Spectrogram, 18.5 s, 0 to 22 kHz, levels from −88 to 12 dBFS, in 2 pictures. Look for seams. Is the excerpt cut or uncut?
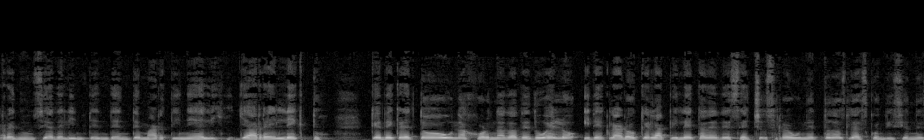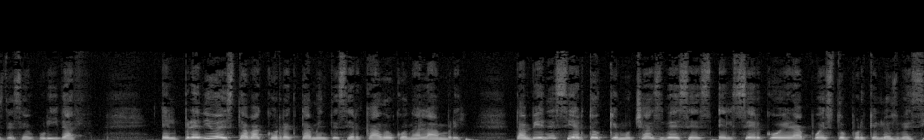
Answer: uncut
